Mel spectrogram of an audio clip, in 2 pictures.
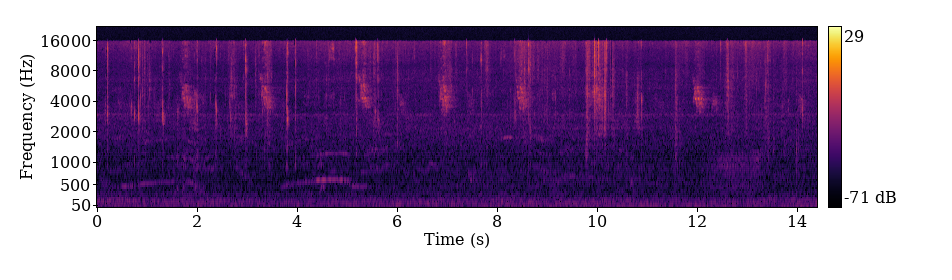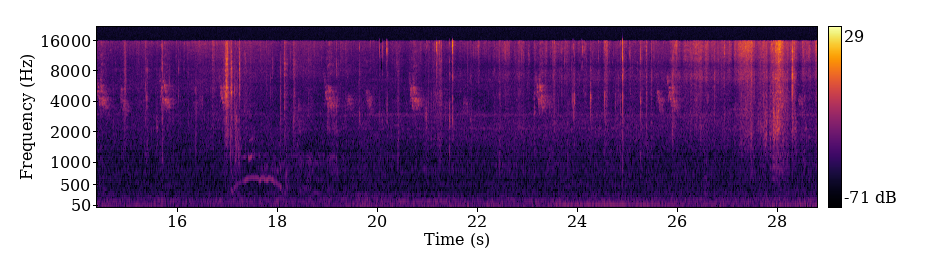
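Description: Kittens eating dry kibble from a plate: quiet, scattered crunching and ticks throughout, with three short meows rising and falling in pitch, about a second in, a few seconds later, and around the middle.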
